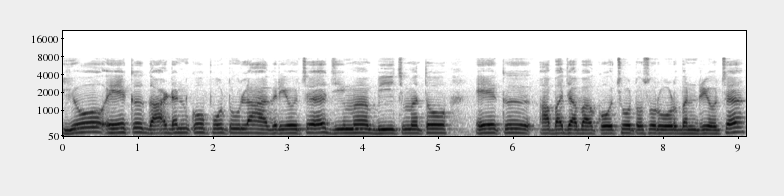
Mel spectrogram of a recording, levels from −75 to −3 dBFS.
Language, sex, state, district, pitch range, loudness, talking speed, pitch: Rajasthani, male, Rajasthan, Nagaur, 140-155 Hz, -13 LUFS, 145 wpm, 145 Hz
